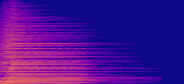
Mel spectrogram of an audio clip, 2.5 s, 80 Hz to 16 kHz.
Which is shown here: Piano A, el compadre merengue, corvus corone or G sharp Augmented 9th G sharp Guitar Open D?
G sharp Augmented 9th G sharp Guitar Open D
